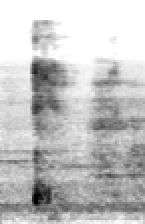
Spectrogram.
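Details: A cat gives a single short, harsh cough burst, then quiet room noise; the owner wonders whether it is cat asthma.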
